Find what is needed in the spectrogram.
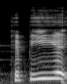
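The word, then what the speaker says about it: Pipi: Uh these were made by the same person who I will be calling Pippy even though it's spelled P I P I. I just feel like if I call them P every time, then we are not going to be mature about this for the entire stream.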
